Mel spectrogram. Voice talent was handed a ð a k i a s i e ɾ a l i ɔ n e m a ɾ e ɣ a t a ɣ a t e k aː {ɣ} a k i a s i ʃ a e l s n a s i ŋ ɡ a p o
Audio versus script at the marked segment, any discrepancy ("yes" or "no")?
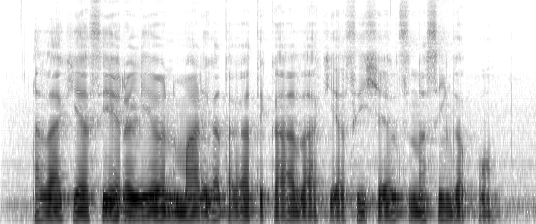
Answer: yes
